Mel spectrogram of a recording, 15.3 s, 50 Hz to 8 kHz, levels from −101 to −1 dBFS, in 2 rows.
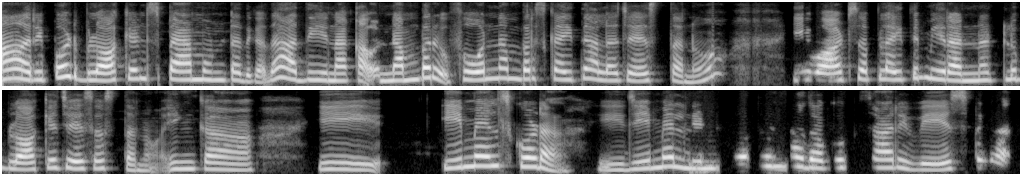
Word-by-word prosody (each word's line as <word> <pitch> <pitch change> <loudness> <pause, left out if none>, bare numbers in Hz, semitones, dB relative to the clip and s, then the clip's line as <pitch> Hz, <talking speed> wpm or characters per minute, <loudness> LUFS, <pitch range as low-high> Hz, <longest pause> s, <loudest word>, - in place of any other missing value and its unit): ఆ! - - +7 0.2
Report 365 +9 +3
black 265 +2 +5
and 320 0 -3
spam 290 -3 +3
ఉంటది 275 -4 -2
గదా! 290 - -1
అది 275 +1 -3 0.2
నాకు 250 0 0 0.3
నంబరు 290 +7 +4
ఫోను 285 +1 +3
నంబర్స్‌కైతే 310 -2 -2
అలా 265 -3 0
చేస్తాను. 245 -3 -4 0.7
ఈ - - -9
వాట్సాప్‌లో 285 +4 +2
అయితే 290 +1 -5
మీరన్నట్లు 265 0 +1
బ్లాకే 235 +4 +2
చేసేస్తాను. 255 -6 -2 0.2
ఇంకా 245 -1 -1 0.9
ఈ - - -2 0.9
ఈమెయిల్స్ 345 +3 +3
కూడా. 290 -7 +5 0.4
ఈ - - -6 0.2
జీమెయిల్ 290 +4 +1
నిండిపోతుంటది 325 +3 -1
ఒక్కొక్కసారి 280 +1 -3
వేస్ట్‌గా. 240 +4 -3
280 Hz, 115 wpm, -19 LUFS, 255-310 Hz, 0.9 s, ఆ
